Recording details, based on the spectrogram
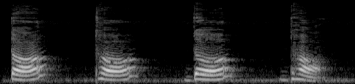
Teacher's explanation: आपकी जो ये है टंग है वो ऊपर वाले दांत को, जो ऊपर दांत का मसूड़ा है उसे टच कर रही है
